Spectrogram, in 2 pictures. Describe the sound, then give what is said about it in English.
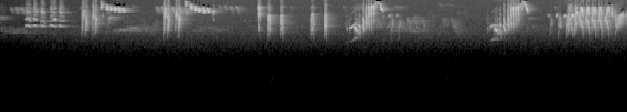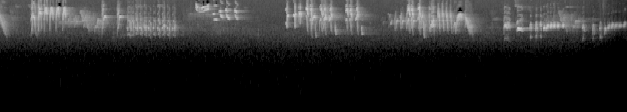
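A song thrush sings loud phrases of bright whistles and chirps, each phrase repeated several times with short pauses, while a chaffinch sings faintly at the same time. “But song thrush is amazing because it is kind of this, like, not mimic, but it will pick a phrase, so it will pick a noise, and it'll test it”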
